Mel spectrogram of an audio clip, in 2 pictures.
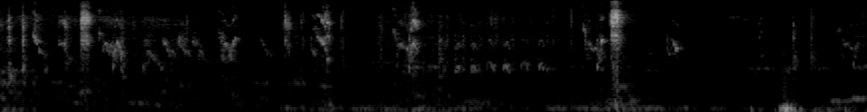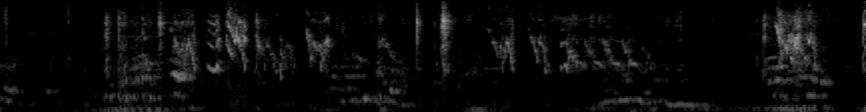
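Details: Yellow parrot giving scattered bright chirps and scratchy chatter in irregular bursts, with quiet low thumps and faint background noise between calls.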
